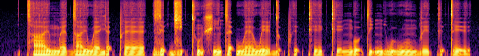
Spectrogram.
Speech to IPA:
tʰa˦ɪ̯ mɛ˨ da˦ɪ̯wɛ˨jɛ˦ʔ pʰɛ˨ | zɪ˦ʔ d͡ʑɪ˦ʔ tʰũ˦˨ʃĩ˨ tɛ˦ʔ wɛ˦wḛ˦˨ɪ̯dʊ˦ʔpʰɪ˦ʔ kʰe˦kʰe˨ ŋo̰˦˨ʊ̯tḭ˦˨ŋḭ˦˨wṵ˦˨ wũ˦ be˨ɪ̯kɪ˦ʔtḛ˦˨ɪ̯

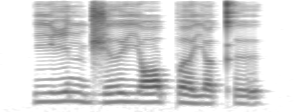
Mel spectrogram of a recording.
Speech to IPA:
ji nd͡ʒɨ jɔ pəjœkʼɨ

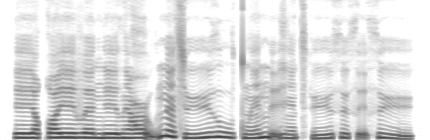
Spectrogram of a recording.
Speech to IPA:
eːqʷeː βɛːŋeːðẽʕṵ nɛ̃syːðuː tʷẽ nḛɣẽt͡sʼyː θyθḛ θyː

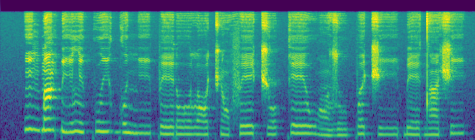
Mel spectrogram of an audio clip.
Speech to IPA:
ĩ˦ɡ͡bã˦k͡pi˨˦ li˧kʷiː˦ɡʷi˦˨ŋiː˧ peː˧ɾoː˧lɔ˨˦ t͡ʃɔ̃˨feː˧t͡ʃo˨˦ keː˦wɔ̃˨ zu˨pə˦ t͡ʃiː˧ɓe˧ dã˧ʃi˦

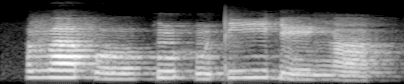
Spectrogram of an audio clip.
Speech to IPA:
va˧foː˨kũ˧ hũ˨tiː˦ɗeː˨ ŋã˨

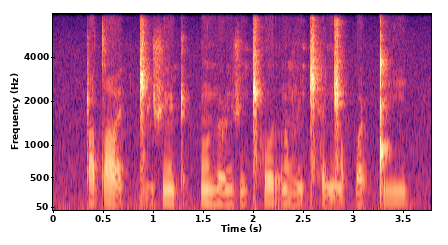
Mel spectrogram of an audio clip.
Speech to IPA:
ʈetˤɛ | ɡ͡ǁẽɭʃẽʈ | õnoɭĩʃĩ ǁʰorɔ̃vẽ ǁʰɛŋ͡ǁɔk͡pɔʈ ǃi

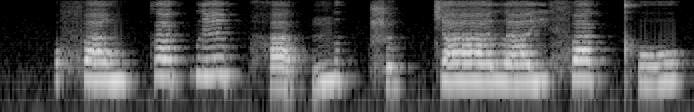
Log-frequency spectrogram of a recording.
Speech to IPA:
fa˧wka˦˥k̚lɛ˦˥p̚ha˨˩k̚ ŋə˦˥k̚ʂə˨˩k̚ caː˧la˧˥jfa˦˥k̚t̪ʰo˧˥

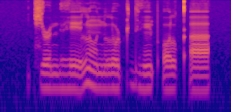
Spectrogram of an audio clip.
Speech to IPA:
t͡ɕə˞˨nɦe˨˩˦lõ˨n lo˨˩˦ʈdʱẽ˨pʼɔ˨l kʼa˨

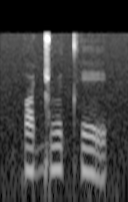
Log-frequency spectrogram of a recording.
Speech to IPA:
qʷeɡ͡ǁɵ tʰe

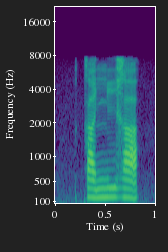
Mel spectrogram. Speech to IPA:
ka˨ɲi˨ɣa˨

